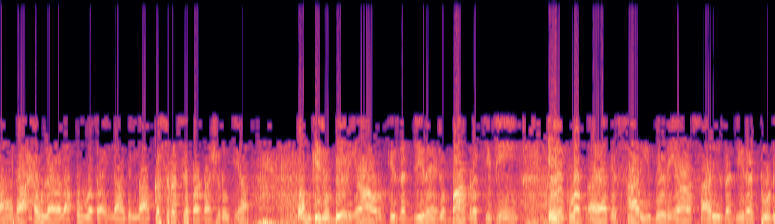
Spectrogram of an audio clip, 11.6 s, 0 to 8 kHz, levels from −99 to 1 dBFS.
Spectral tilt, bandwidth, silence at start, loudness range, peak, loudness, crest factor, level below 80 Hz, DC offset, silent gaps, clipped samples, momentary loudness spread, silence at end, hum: -8.5 dB/octave; 8 kHz; 0 s; 2 LU; 0 dBFS; -12 LUFS; 12 dB; -34 dBFS; under 0.1%; none; 0.6%; 7 LU; 0 s; none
